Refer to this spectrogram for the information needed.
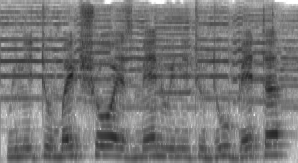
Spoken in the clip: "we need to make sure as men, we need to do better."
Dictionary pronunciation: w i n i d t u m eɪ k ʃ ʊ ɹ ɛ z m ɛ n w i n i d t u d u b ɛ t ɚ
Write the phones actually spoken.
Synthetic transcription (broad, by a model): w i n i d t u m eɪ k ʃ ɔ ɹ ɛ z m ɛ n w i n i d t u d u b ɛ t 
